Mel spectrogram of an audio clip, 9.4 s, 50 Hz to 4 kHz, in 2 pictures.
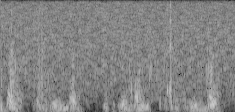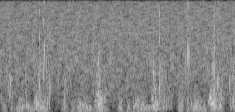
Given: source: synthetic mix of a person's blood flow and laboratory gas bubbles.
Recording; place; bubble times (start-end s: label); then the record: Doppler ultrasound of blood flow; precordium
0.00-0.04 s: bubbles
0.17-0.32 s: bubbles
0.48-0.53 s: bubbles
0.62-1.10 s: bubbles
2.54-2.79 s: bubbles
2.96-3.03 s: bubbles
3.17-3.49 s: bubbles
4.10-4.21 s: bubbles
4.70-4.99 s: bubbles
5.17-5.28 s: bubbles
5.44-5.73 s: bubbles
5.83-5.89 s: bubbles
5.96-6.07 s: bubbles
7.68-8.16 s: bubbles
8.23-8.59 s: bubbles
8.92-9.16 s: bubbles
9.23-9.42 s: bubbles
From the record:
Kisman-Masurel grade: 232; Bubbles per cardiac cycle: several, 3 to 8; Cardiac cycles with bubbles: 50 to 99%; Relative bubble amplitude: moderate (0.250 to 0.450); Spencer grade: 3 (all of the cardiac periods contain showers or single bubble signals, but not dominating or overriding the cardiac motion signals); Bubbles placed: anywhere in the cardiac cycle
